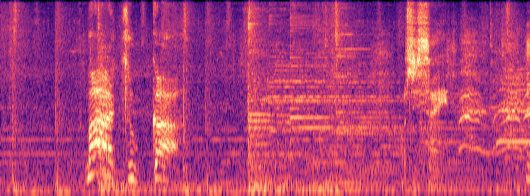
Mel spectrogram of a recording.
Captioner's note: speaks paiute language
